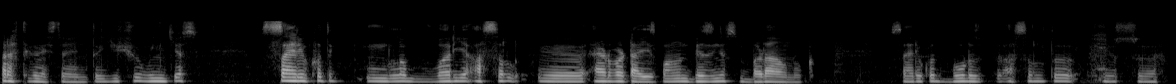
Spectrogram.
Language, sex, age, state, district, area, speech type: Kashmiri, male, 18-30, Jammu and Kashmir, Shopian, rural, spontaneous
